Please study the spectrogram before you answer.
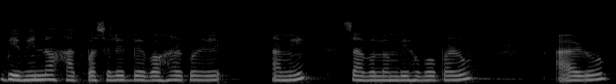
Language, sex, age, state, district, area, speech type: Assamese, female, 30-45, Assam, Majuli, urban, spontaneous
